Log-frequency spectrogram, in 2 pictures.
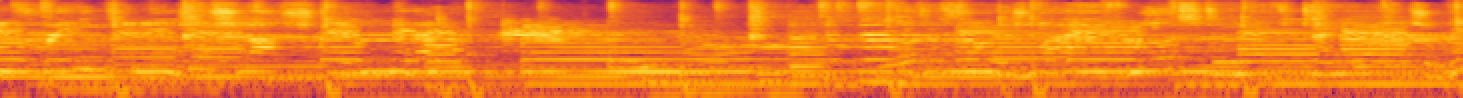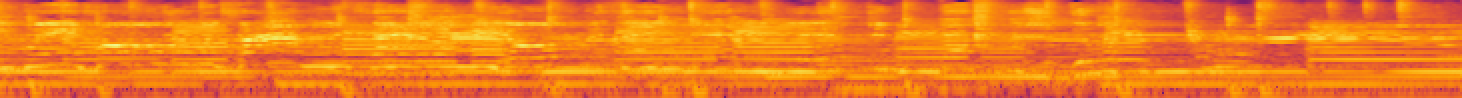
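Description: Fender Telecaster electric guitar in open G tuning, hybrid picked (pick and fingers together), playing the song's chords and fills over steady backing music with a regular beat.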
